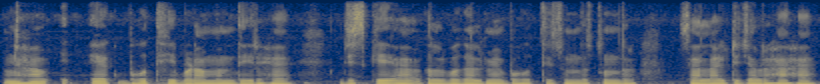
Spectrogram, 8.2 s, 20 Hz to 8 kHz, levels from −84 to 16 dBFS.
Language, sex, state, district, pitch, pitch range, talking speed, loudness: Hindi, male, Jharkhand, Palamu, 120 Hz, 120-130 Hz, 155 wpm, -17 LUFS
